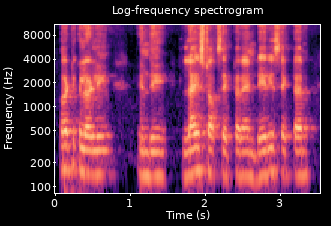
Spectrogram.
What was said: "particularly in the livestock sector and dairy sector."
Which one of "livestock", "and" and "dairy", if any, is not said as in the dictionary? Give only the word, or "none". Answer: none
